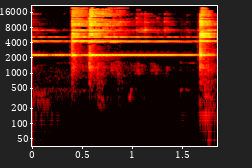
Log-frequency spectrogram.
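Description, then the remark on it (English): A bright bell rings with a steady, sustained tone, struck about three times: two quick hits close together, then one more after a pause. The ringing is clear, with no talking. “You forgot to ring the bell.”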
